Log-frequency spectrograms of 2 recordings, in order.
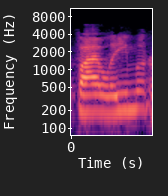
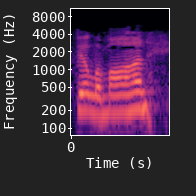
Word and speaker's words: Philemon: Titus chapter 2, right after the book of 2 Timothy, right before the book of Philemon or Philemon, either way you want to pronounce it.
